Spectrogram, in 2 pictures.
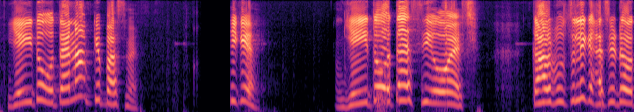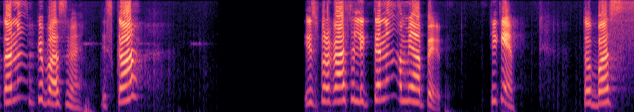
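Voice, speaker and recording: A woman's voice: extremely high pitch, pushed and bright, no room sound, clean studio sound. A young woman teaching an online chemistry class, often stopping to check whether her students have understood. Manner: repeatedly checks understanding, asks students to comment.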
